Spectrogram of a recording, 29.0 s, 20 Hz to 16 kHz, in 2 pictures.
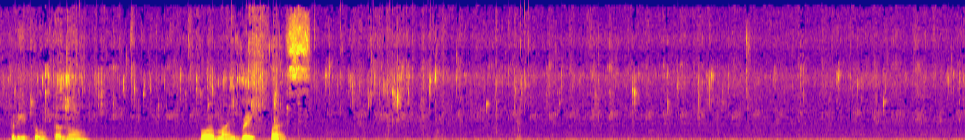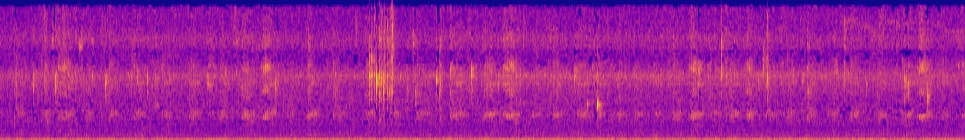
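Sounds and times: oil popping and crackling: 0:00.0 - 0:22.4
food sizzling in oil: 0:00.0 - 0:28.9.

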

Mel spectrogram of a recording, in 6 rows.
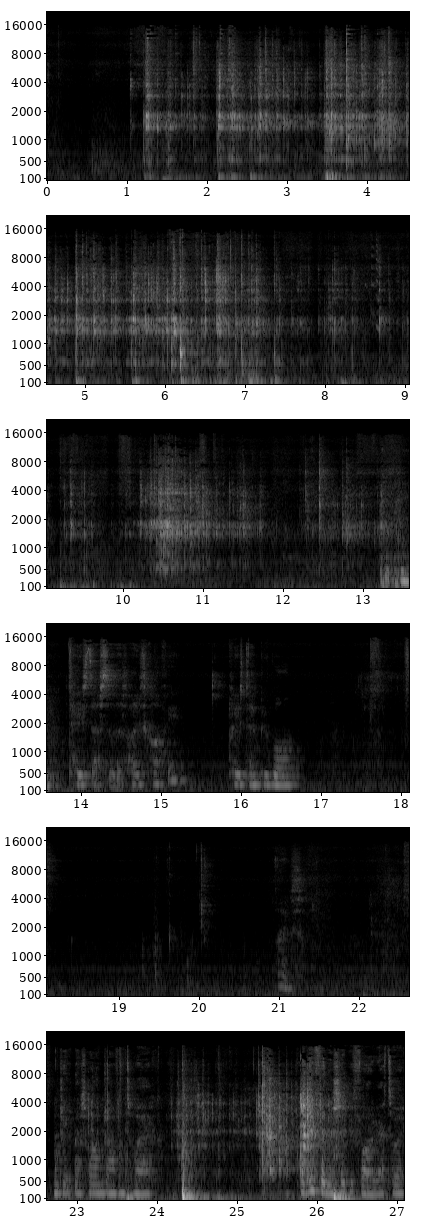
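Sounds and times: steel bottle clinking and rattling: 0:01.0 - 0:13.3, 0:23.4 - 0:26.4.

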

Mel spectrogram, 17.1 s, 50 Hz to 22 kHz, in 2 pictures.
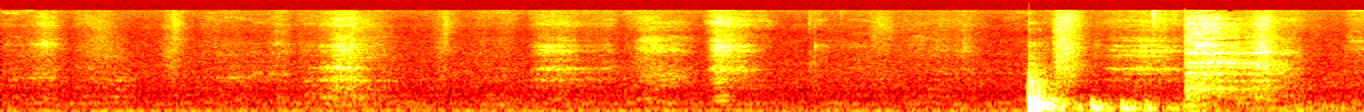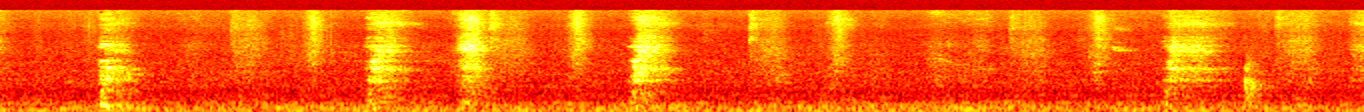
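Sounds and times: man exhaling forcefully: 0:07.0 - 0:08.1.

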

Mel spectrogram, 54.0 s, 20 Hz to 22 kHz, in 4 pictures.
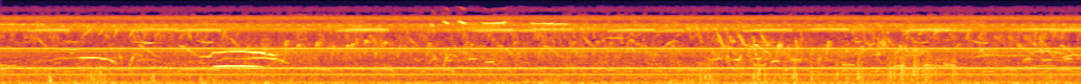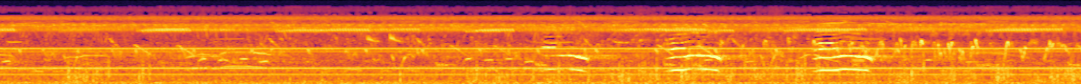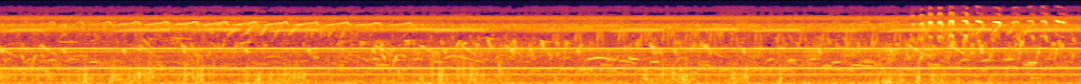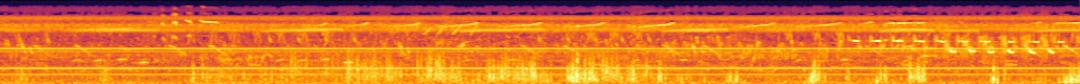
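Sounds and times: steady background hum: 0:00.0 - 0:54.0
birds calling: 0:18.1 - 0:40.8.

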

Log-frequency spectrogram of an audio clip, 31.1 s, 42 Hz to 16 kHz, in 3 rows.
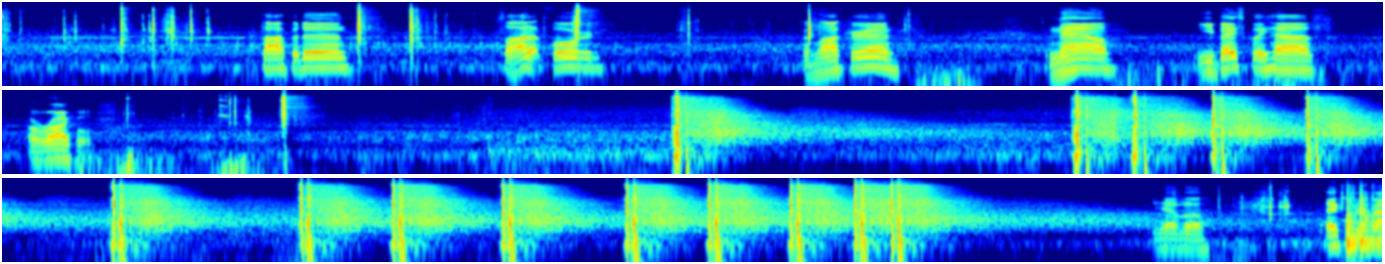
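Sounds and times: gunshots with echo: 0:15.4 - 0:17.1, 0:18.4 - 0:28.8.

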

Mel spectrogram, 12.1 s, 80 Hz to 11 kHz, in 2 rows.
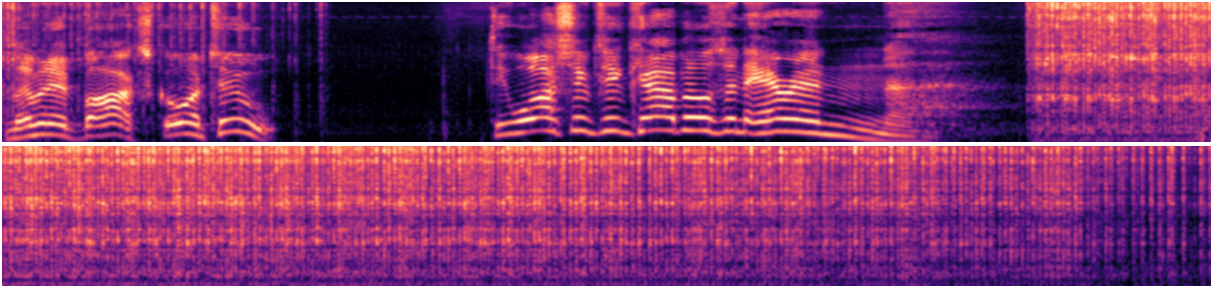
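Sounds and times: prize wheel spinning and clicking: 0:00.0 - 0:01.7, 0:05.1 - 0:12.0.

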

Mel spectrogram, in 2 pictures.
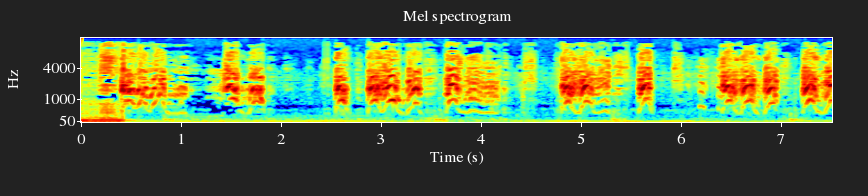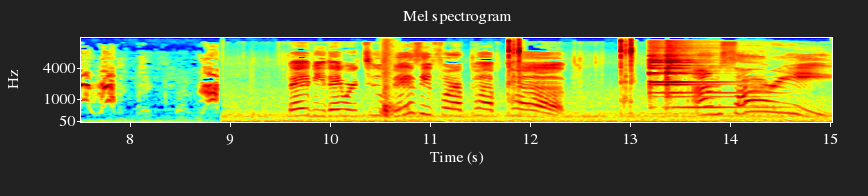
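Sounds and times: low steady hum: 0:00.0 - 0:15.0
small dog yapping: 0:00.4 - 0:01.9, 0:02.5 - 0:05.8, 0:06.4 - 0:07.9.

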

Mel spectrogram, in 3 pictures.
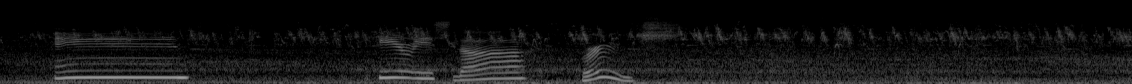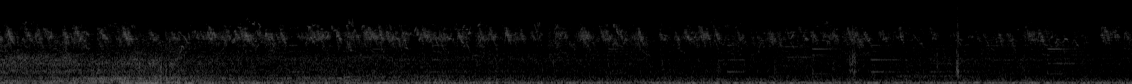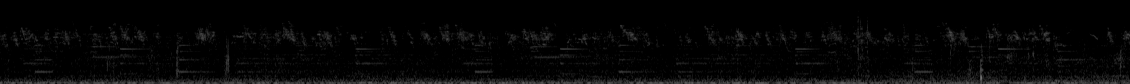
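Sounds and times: small birds chirping: 0:00.0 - 0:33.9.

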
